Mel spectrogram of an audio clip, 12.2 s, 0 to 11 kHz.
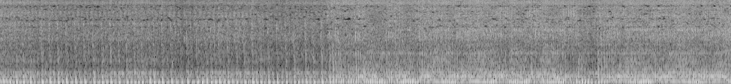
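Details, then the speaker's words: Honda C70 motorcycle with dusty, unserviced carburetor, piston crown flattened and cut down about 0.2: revving and idling with a rapid irregular knocking clatter that follows engine speed, still present under throttle; knock source still not found. "So aku masih sebenarnya kan Aku tak jumpa lagi tau masalah dia knocking tu. Tak dapat dikesan knocking dekat m"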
